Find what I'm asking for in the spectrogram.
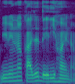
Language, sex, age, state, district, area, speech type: Bengali, male, 18-30, West Bengal, Dakshin Dinajpur, urban, spontaneous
